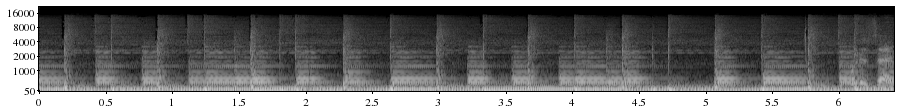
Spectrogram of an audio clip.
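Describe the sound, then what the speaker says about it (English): An electronic home keyboard plays a rock and roll rhythm with its automatic drummer and auto bass engaged: a driving, steady beat under a walking bass line and chordal accompaniment, loud and continuous with no talking. "So here's the rock and roll style. The drummer and your auto bass is on."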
